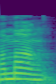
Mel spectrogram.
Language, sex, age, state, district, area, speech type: Manipuri, female, 30-45, Manipur, Imphal West, urban, read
